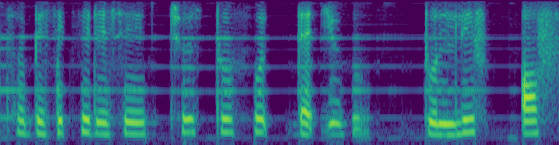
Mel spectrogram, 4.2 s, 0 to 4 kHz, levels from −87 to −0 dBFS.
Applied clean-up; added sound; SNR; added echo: neural mask model RNNoise.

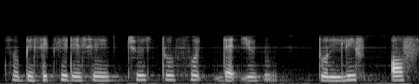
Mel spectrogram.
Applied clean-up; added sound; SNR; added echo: neural separator model SepFormer DNS4.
